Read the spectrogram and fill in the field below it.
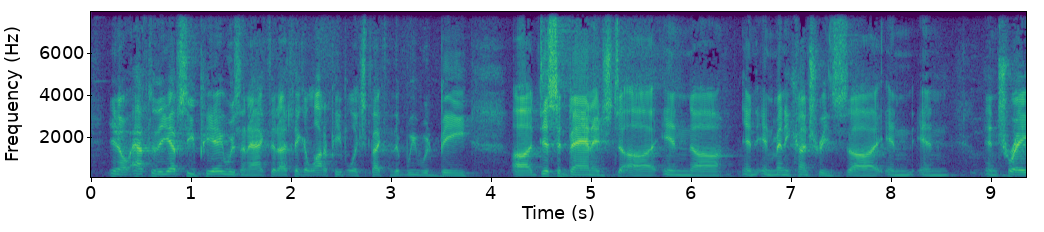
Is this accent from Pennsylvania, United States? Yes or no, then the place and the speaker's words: no; New Orleans, Louisiana, United States; because I come from New Orleans and we perfected it.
